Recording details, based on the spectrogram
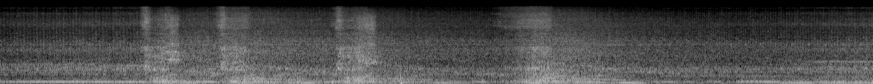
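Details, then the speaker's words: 1949 Chevy 3100 with a Pertronix Flamethrower distributor after swapping to high-range copper advance springs, idle set down to about 600 rpm with timing about 12 degrees BTDC; four throttle blips rev cleanly without stumble and return to a steady idle. "so i'm going to try around 600 now and it just seems a whole lot smoother when i do a manually do an acceleration"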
